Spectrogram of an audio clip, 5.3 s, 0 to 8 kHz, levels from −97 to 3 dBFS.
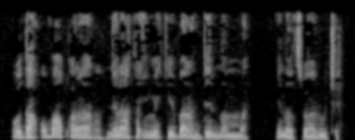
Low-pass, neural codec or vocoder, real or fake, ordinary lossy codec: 7.2 kHz; none; real; MP3, 32 kbps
